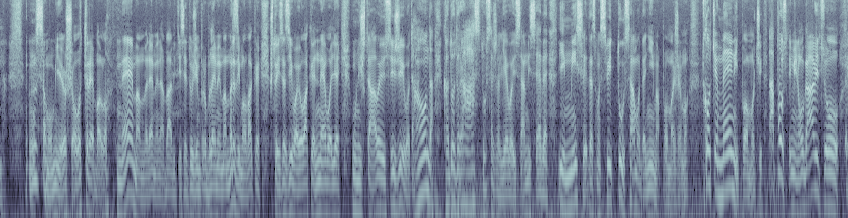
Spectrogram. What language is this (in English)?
Croatian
